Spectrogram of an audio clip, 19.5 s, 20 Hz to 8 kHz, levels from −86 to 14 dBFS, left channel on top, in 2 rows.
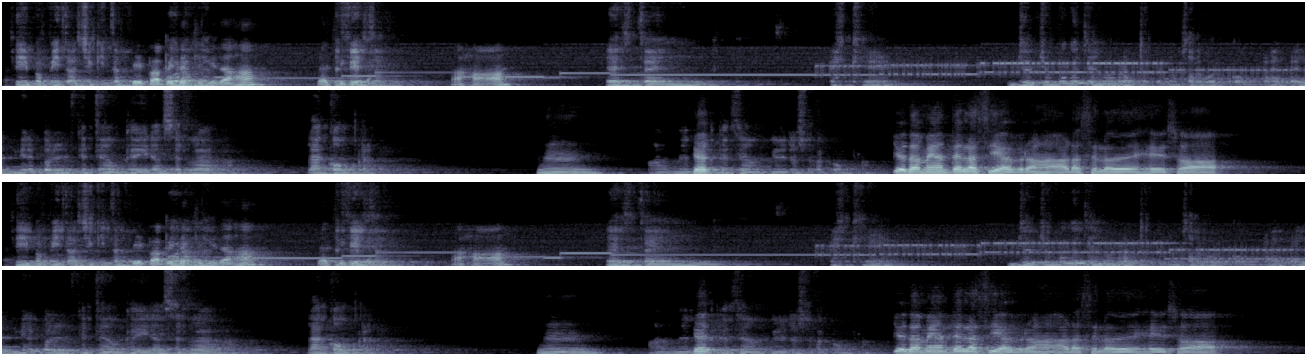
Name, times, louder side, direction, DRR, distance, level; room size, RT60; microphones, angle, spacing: voice 1, 0.1-1.0 1.2-1.6 2.5-2.9 4.5-5.3 6.2-6.7 7.5-11.5 12.1-12.6 14.6-16.3, left 1 dB, 45° left, 2 dB, 2.7 m, -31 dB
voice 2, 1.0-2.0 2.4-2.7 3.4-3.8 13.8-14.3 15.0-15.2 16.5-18.9, left 4 dB, 30° left, 10 dB, 0.3 m, -22 dB
sound 1, 1.6-9.8, left 2 dB, 85° left, 3.3 m, -42 dB
24.5 x 10.0 x 3.7 m, 1.3 s
head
